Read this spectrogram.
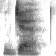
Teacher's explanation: til o'rtasi va uning ro'parasidagi tanglay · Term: jim harfi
